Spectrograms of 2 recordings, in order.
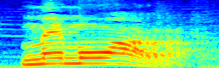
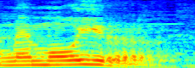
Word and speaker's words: memoar: oke the next one memoar bacanya memori ya bukan memoir karena berasal dari bahasa Perancis memo Hai jadi oh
